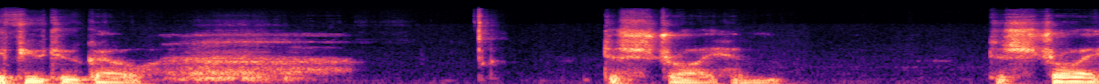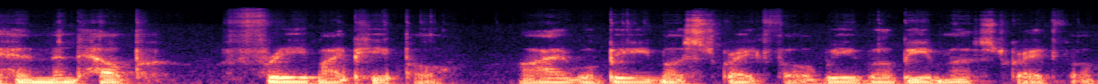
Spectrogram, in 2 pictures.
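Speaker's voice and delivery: slow, hushed, very quiet, guarded voice. Narrating a game, voicing a man who pulls the listener close, speaking really quietly. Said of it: "he speaks really quietly".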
